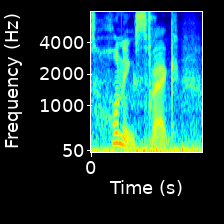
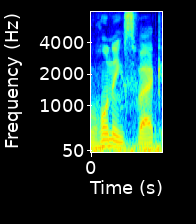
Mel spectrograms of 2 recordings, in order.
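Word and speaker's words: Honningsvåg: And now we are heading to a town called Hönigsvag. I think that is how you pronounce it.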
